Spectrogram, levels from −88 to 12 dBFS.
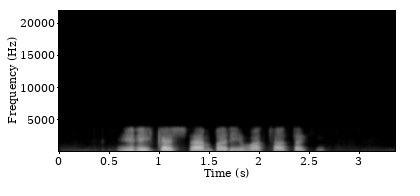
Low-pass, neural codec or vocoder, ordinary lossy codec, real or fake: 3.6 kHz; codec, 24 kHz, 0.9 kbps, DualCodec; Opus, 32 kbps; fake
